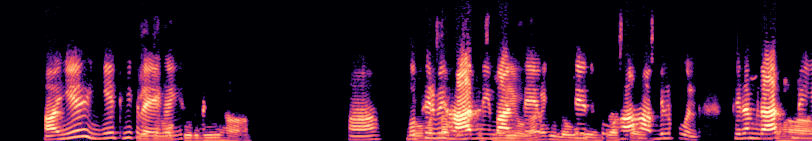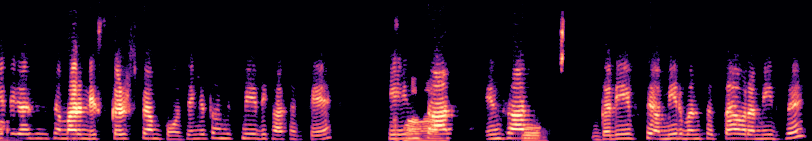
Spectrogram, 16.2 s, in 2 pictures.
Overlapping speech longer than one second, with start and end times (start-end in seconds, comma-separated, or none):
4.1-6.4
